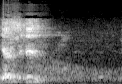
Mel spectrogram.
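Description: A man speaking briefly for about the first second, then a pause.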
